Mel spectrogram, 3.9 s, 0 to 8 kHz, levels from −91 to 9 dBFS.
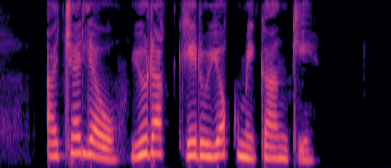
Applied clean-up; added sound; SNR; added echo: none; none; none; none.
